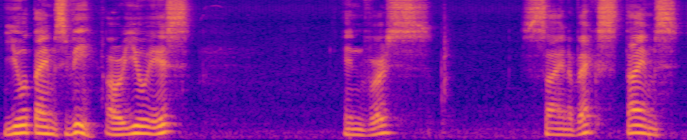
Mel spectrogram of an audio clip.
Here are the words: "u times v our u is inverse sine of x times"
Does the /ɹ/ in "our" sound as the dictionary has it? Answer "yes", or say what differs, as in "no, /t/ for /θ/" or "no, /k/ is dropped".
yes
